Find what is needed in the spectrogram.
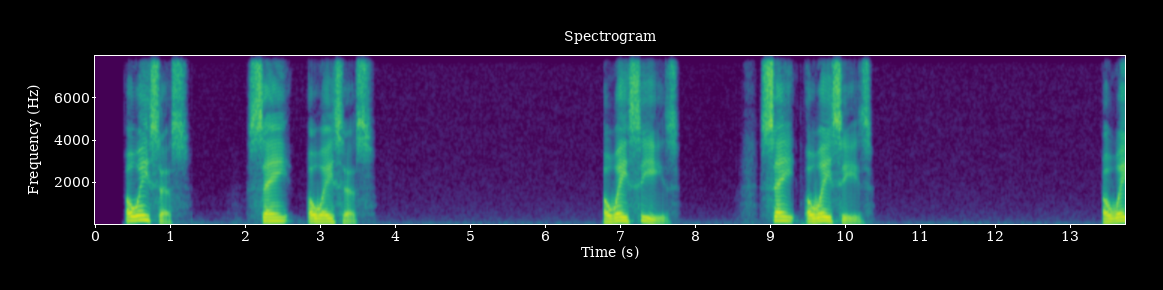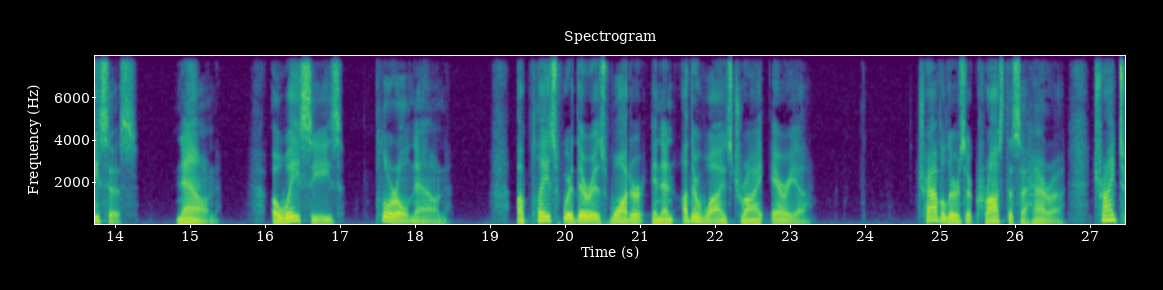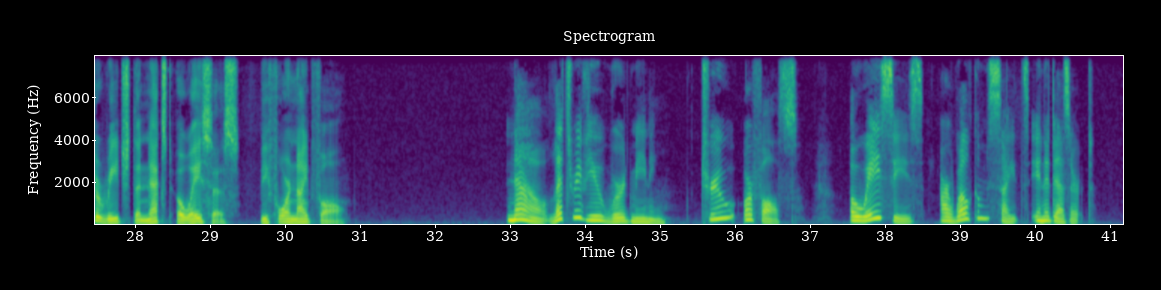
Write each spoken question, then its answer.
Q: True or false? Oases are welcome sites in a desert.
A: If you said true, you are correct.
